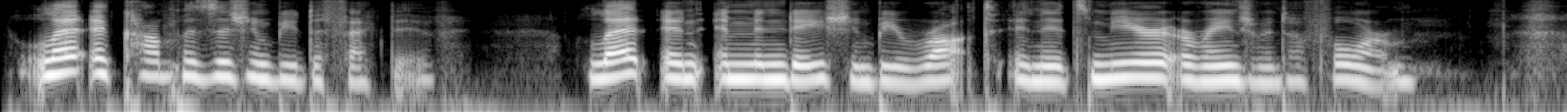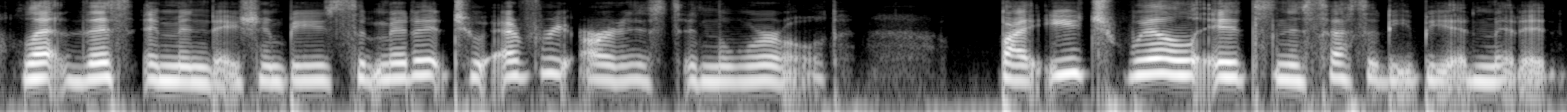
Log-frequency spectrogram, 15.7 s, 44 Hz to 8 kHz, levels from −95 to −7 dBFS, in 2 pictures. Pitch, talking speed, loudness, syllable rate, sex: 205 Hz, 130 wpm, -18 LUFS, 4.6 syllables/s, female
